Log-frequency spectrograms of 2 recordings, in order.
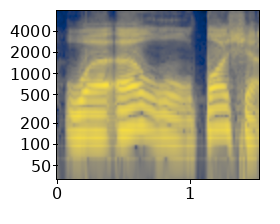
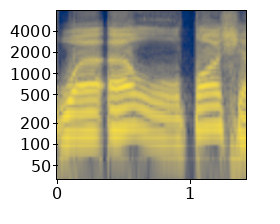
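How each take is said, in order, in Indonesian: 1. Vokal setelah hentian glotal itu terbuka. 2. Vokal setelah hentian glotal itu terbuka.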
